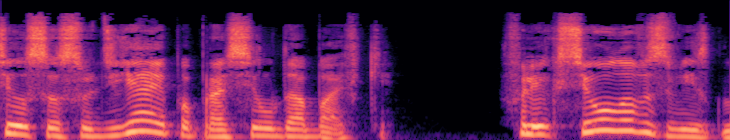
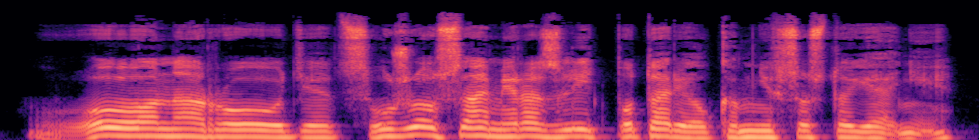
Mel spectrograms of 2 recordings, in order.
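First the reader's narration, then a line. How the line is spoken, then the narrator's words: Grumbling. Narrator (Russian): Проворчал сычник Адимыч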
